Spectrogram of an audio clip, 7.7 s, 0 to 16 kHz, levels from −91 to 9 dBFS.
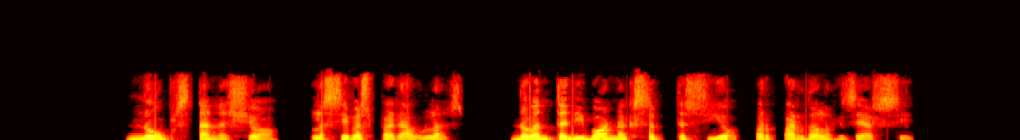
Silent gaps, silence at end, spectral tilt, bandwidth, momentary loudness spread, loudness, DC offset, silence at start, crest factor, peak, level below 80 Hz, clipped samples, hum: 2.18-2.34 s, 3.49-3.83 s; 0.8 s; -5.5 dB/octave; 8 kHz; 13 LU; -19 LUFS; under 0.1%; 0.95 s; 18 dB; -2 dBFS; -56 dBFS; under 0.1%; none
